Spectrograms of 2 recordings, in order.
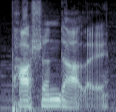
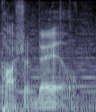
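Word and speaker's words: Passchendaele: at is Posh andal another map that I've been mispronouncing myself for a long time I used to call it Pash Andale you learn something new every day the Battle of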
